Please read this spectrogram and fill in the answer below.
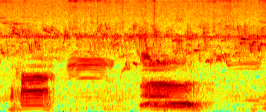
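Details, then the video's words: Cattle, dozens of cows moving as a herd toward green pasture, give two loud droning moos about two seconds apart, each lasting under a second, with small birds chirping faintly behind. "The Sounds of Gentle Cattle: Dozens of Cows Walking Toward the Green Pasture in a Herd."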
